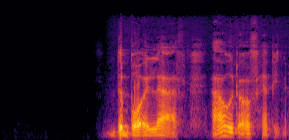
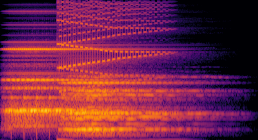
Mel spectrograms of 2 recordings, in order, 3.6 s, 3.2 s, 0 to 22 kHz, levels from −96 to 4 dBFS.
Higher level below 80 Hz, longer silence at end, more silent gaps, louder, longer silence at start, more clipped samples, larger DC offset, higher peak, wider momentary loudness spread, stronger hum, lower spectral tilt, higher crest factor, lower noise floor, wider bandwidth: first, -54 dBFS vs -66 dBFS; second, 0.05 s vs 0.7 s; neither; second, -16 LUFS vs -13 LUFS; first, 1.35 s vs 0 s; neither; neither; about the same, 0 dBFS vs -2 dBFS; about the same, 16 LU vs 17 LU; neither; first, -7 dB/octave vs -0.5 dB/octave; about the same, 18 dB vs 16 dB; first, -89 dBFS vs -56 dBFS; second, 12 kHz vs over 20 kHz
